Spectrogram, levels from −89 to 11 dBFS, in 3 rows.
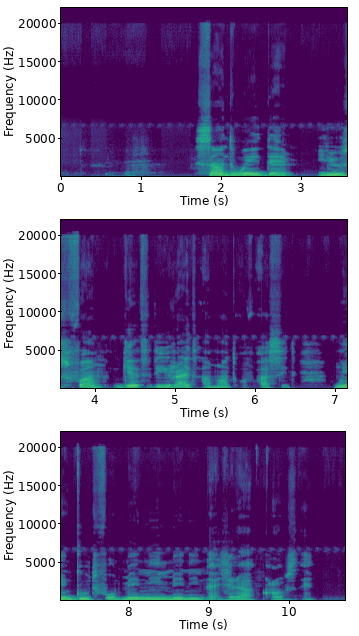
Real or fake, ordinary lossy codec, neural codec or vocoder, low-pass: fake; none; vocoder, 48 kHz, 128 mel bands, Vocos; none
